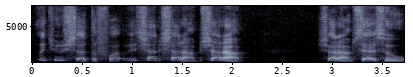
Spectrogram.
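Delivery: high-pitched, cutting him off; exasperated retort. Acted. Answering someone who tells him what to wear, exasperated. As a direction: shut down the demand in a high voice. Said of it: "I'm about to come out of character".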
